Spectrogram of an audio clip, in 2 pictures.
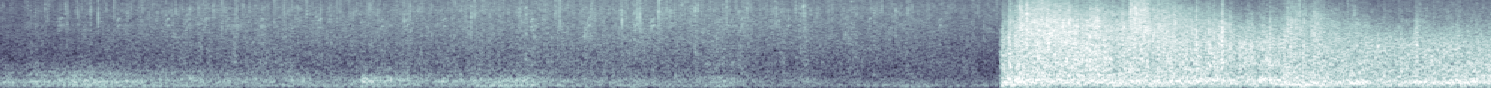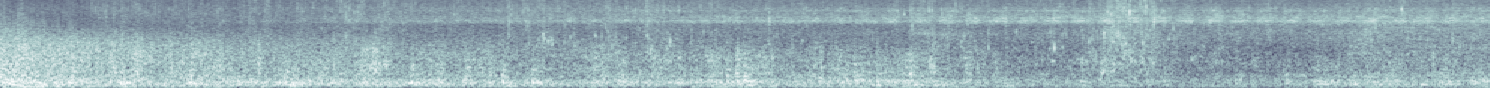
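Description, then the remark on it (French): A low rumbling storm suddenly breaks into a loud crack of thunder that rolls on and slowly fades, with steady rain hissing throughout and no voices. “Je me souviens que brusquement, l'orage a confondu tes yeux et mes pensées.”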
